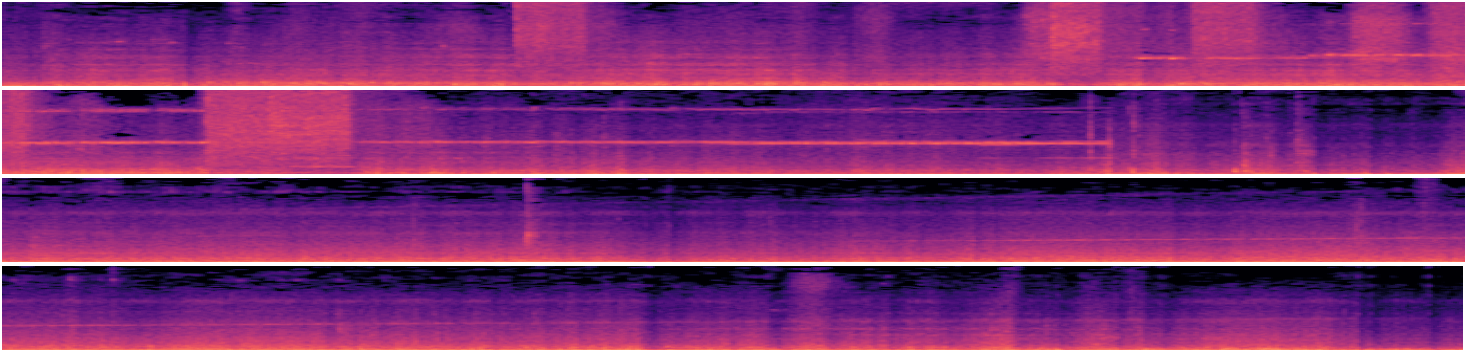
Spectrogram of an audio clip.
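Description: Commuter passenger train coaches rolling past close by, wheels rumbling on the rails, with a high wheel squeal from about five to twelve seconds in. After a change in the sound, a train moves along the platform over a low diesel drone, with a faint whine that slowly rises in pitch.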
